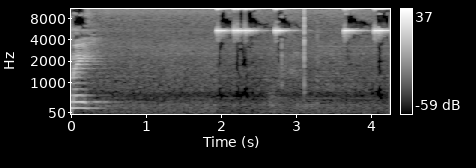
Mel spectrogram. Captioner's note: beeping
